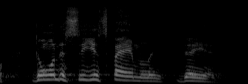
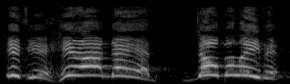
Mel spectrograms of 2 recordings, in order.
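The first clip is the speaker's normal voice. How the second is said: high, loud, slow quoted shout; belting out the dead man's message; a man's last taped words, shouted high and loud; quoting the taped shout; 9 semitones higher, 9 dB louder than usual. Retold or imitated. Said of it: "tape of him standing up and said".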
